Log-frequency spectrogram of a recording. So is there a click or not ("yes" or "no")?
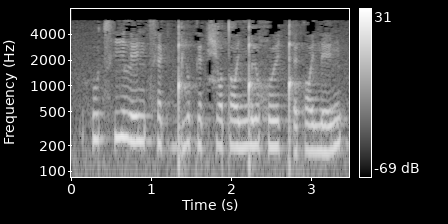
yes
